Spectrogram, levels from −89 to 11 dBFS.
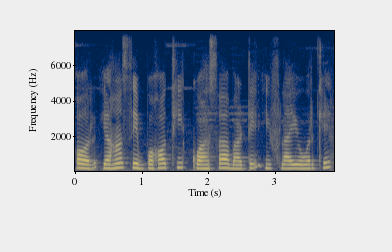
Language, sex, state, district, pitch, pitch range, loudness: Bhojpuri, female, Bihar, East Champaran, 235 Hz, 220-255 Hz, -17 LUFS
